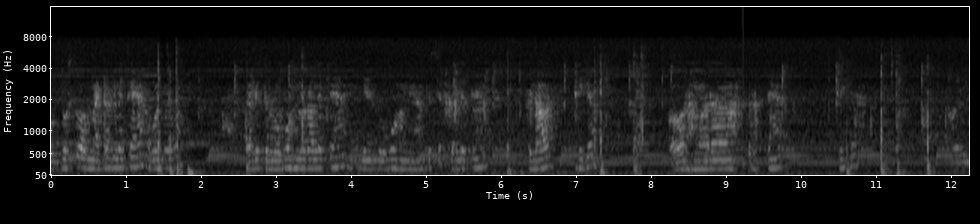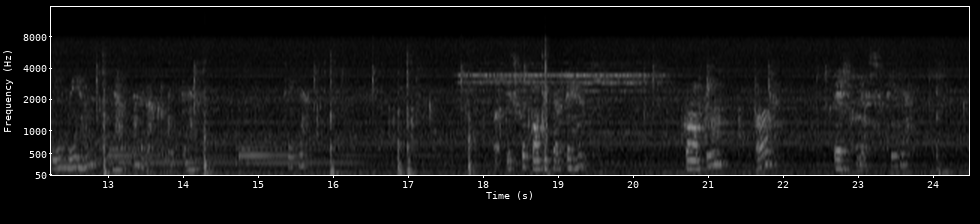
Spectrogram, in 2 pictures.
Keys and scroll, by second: 4.2-5.3 w, 5.5 w.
